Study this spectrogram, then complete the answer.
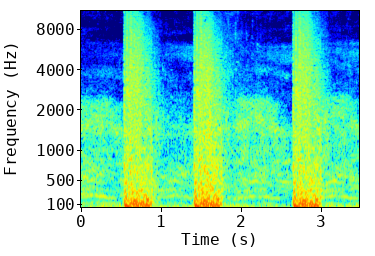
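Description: Three loud, separate bursts of gunfire in The Wicked ring out at spaced intervals, each lasting about a third of a second, over a quiet background.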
